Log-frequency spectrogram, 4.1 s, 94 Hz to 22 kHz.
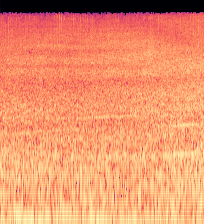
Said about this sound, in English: These field recordings were made while riding bikes through the center of The Hague on the night of September 17th, 2002.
